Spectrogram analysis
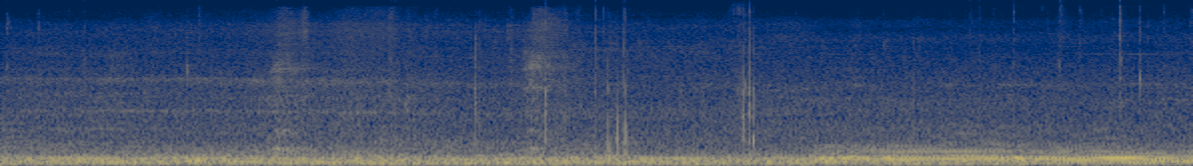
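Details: Steady low rumble of passing cars and street traffic with a few faint clicks, and no animal voice.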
